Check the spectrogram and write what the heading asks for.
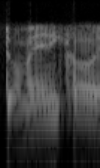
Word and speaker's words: Domenico: It's Domenico. It's Italian.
